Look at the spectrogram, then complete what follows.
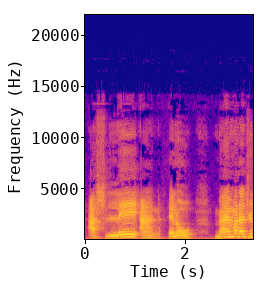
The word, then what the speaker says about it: Ashleigh: Sunday May 19 Wow hi how do you pronounce your name - my name is pronounced Ashley and hello my mother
